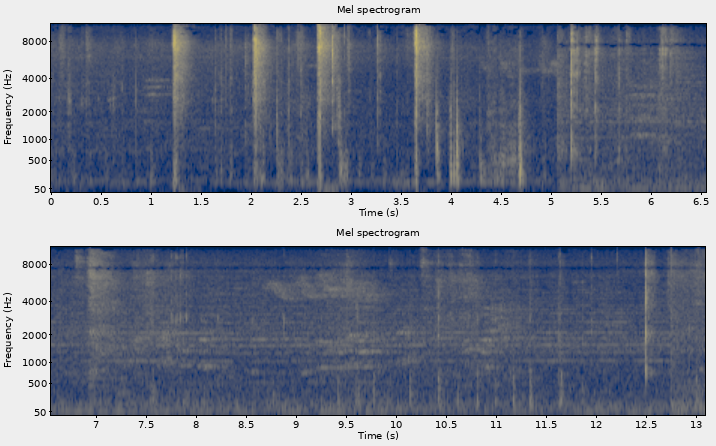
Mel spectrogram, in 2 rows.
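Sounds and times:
cutters snipping metal staples: 0:01.2 - 0:04.0.

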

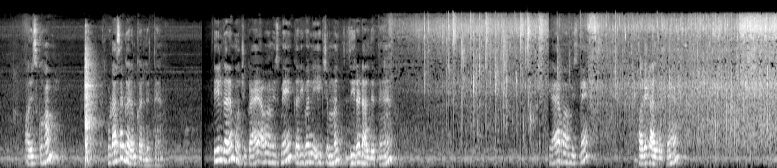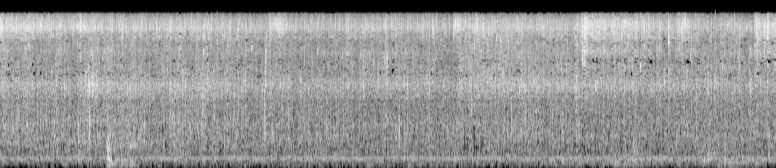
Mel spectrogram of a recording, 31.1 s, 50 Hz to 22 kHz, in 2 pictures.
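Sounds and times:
food sizzling in hot oil: 0:07.8 - 0:31.0.

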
